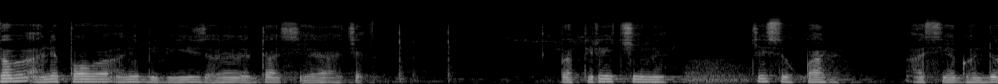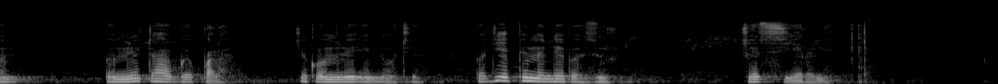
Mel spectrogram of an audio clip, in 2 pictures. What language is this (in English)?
Southern Dagaare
